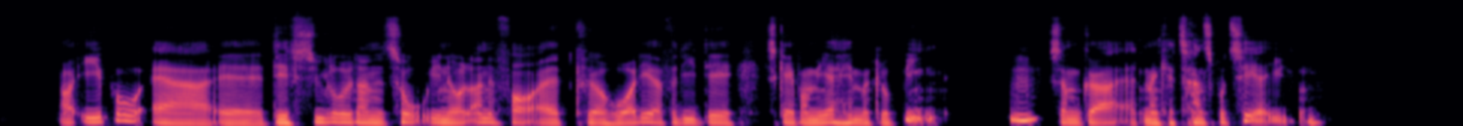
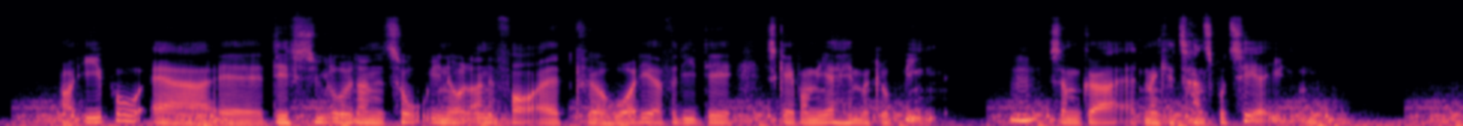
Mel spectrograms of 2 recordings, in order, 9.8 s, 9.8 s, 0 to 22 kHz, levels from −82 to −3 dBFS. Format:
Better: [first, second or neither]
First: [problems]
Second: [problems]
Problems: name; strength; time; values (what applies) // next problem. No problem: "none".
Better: first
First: none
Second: low rumble; noticeable; throughout; 10 dB below the speech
